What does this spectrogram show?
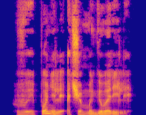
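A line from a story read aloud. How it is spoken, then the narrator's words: Low-voiced question. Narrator (Russian): вполголоса спросил Даниэль Владимира и Вахтанга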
